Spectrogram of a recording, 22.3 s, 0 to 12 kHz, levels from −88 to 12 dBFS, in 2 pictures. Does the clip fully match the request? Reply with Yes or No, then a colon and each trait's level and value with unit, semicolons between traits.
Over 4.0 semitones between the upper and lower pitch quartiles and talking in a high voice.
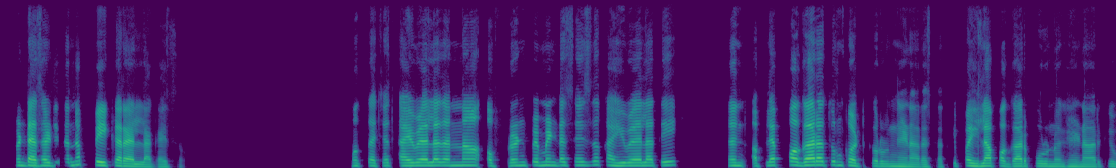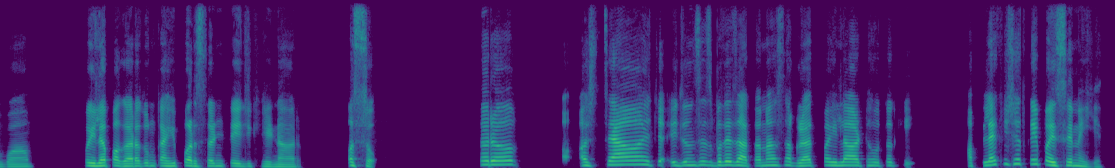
Yes: average, 4.7 semitones; high, 210 Hz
